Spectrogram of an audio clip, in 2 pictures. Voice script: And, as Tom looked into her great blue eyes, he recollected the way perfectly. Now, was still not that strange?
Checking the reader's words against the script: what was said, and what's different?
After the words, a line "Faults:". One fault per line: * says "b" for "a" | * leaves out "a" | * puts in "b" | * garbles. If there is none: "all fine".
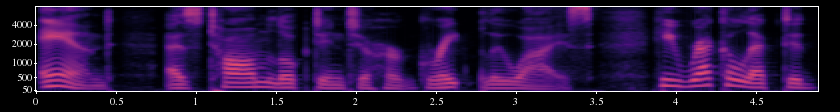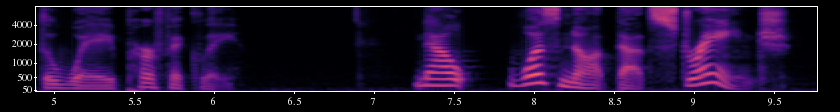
And, as Tom looked into her great blue eyes, he recollected the way perfectly. Now, was not that strange?
Faults:
* leaves out "still"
